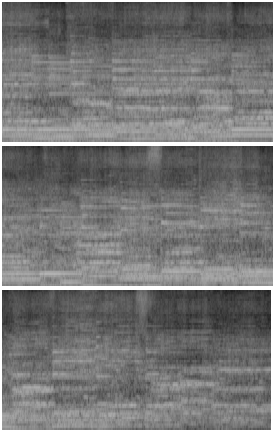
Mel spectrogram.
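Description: A small choir singing in sustained harmony, accompanied on a digital stage piano, with long held notes changing chord every second or so.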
